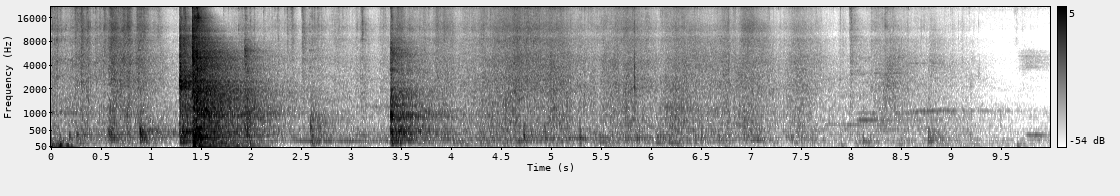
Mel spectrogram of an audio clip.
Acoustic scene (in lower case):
elevator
